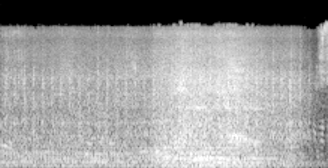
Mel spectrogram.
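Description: Engine of a gas-fuelled bajaj auto-rickshaw running, growing louder about two seconds in and easing off near the end.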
